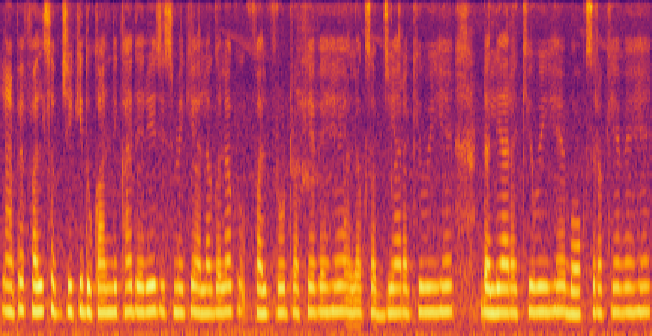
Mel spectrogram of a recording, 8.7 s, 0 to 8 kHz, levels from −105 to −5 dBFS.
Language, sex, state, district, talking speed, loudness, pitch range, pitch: Hindi, female, Bihar, Araria, 200 wpm, -15 LUFS, 220-225 Hz, 225 Hz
